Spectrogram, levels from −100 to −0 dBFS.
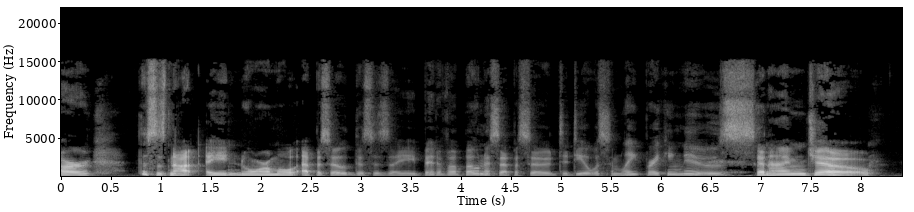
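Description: A speech clip with a ticking, zipping texture laid over the voice from 2.46 to 2.84 s, just after "is not a normal", as the level drops by roughly 15 dB, and again from 6.49 to 6.94 s, after "with some late breaking", as it climbs back by about the same amount. This is zipper noise: the gain moves in small unsmoothed jumps, around a hundred per second, and each jump leaves a tiny click in the waveform.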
